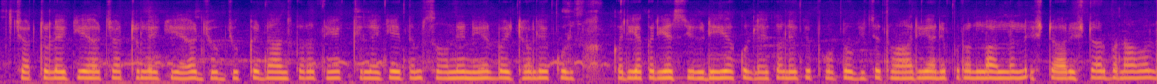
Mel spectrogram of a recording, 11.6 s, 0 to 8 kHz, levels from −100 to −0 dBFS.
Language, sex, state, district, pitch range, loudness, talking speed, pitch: Hindi, female, Uttar Pradesh, Varanasi, 225-235 Hz, -28 LUFS, 135 wpm, 230 Hz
